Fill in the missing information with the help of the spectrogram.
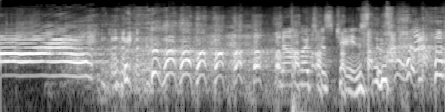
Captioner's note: laughing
